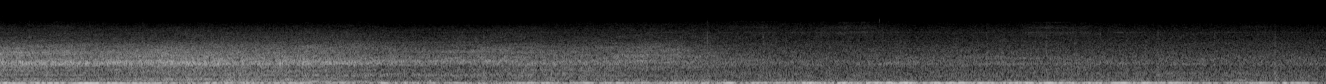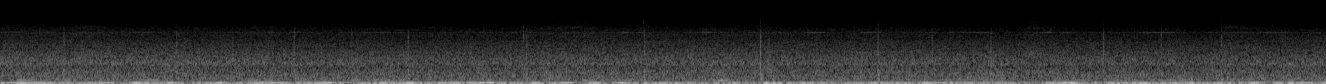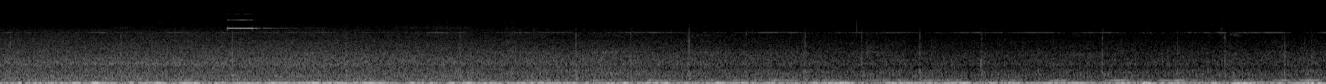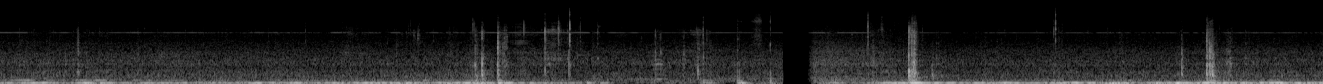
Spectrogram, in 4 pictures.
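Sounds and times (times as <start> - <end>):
wind rumbling on microphone: 0.0 - 45.9, 46.8 - 53.0
faint high tone: 28.8 - 29.4.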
